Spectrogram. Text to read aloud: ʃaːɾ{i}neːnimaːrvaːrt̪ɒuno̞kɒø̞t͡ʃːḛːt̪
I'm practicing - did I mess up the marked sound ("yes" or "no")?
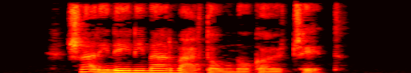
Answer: no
